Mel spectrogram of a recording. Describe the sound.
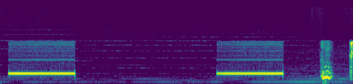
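A telephone ringback tone on an unanswered call: two long, steady buzzing tones separated by a silent pause, followed by a short burst of noise at the end.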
